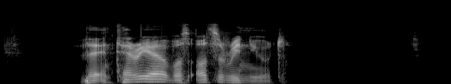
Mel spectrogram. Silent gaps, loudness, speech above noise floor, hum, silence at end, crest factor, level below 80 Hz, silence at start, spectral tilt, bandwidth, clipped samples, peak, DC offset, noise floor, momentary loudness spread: none; -25 LUFS; 59 dB; none; 0.35 s; 26 dB; -56 dBFS; 0.8 s; -4.5 dB/octave; 7.2 kHz; under 0.1%; -4 dBFS; under 0.1%; -85 dBFS; 13 LU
